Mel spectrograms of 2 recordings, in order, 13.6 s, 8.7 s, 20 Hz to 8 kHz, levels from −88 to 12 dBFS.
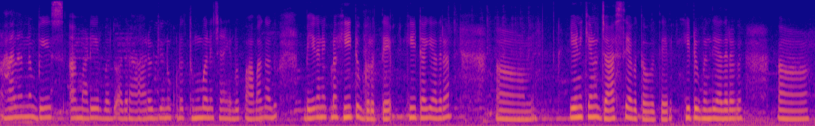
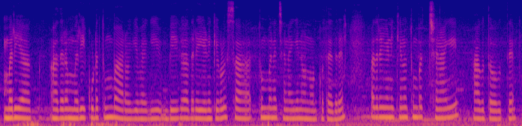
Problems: background sounds at intervals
